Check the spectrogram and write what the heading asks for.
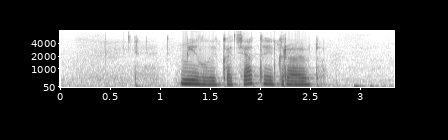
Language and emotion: Russian, neutral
